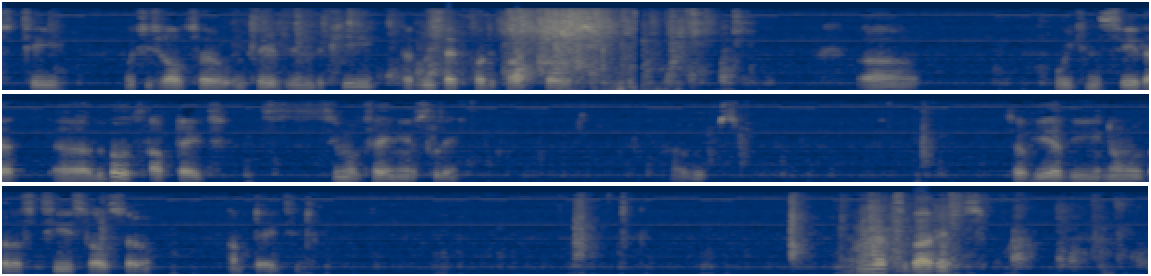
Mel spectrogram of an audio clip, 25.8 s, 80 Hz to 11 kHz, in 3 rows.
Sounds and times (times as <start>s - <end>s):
Speech: 0.0s - 4.6s, 6.4s - 6.9s, 7.9s - 12.1s, 13.6s - 14.2s, 16.2s - 19.6s, 23.5s - 24.6s.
